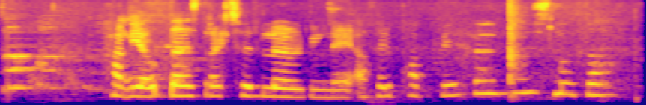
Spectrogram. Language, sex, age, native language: Icelandic, female, 15, Icelandic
